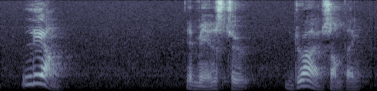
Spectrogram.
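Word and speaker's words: 晾: the sun radical and pronounced fourth tone liang liang it means to drive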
